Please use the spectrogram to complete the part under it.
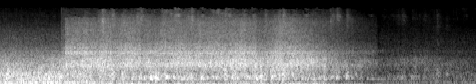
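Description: A passing train roars by close at hand and fades into the distance.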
